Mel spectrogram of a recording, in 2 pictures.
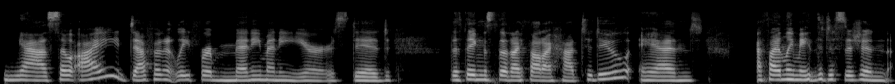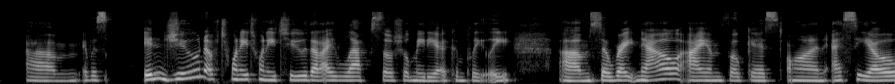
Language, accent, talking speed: English, American, 155 wpm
